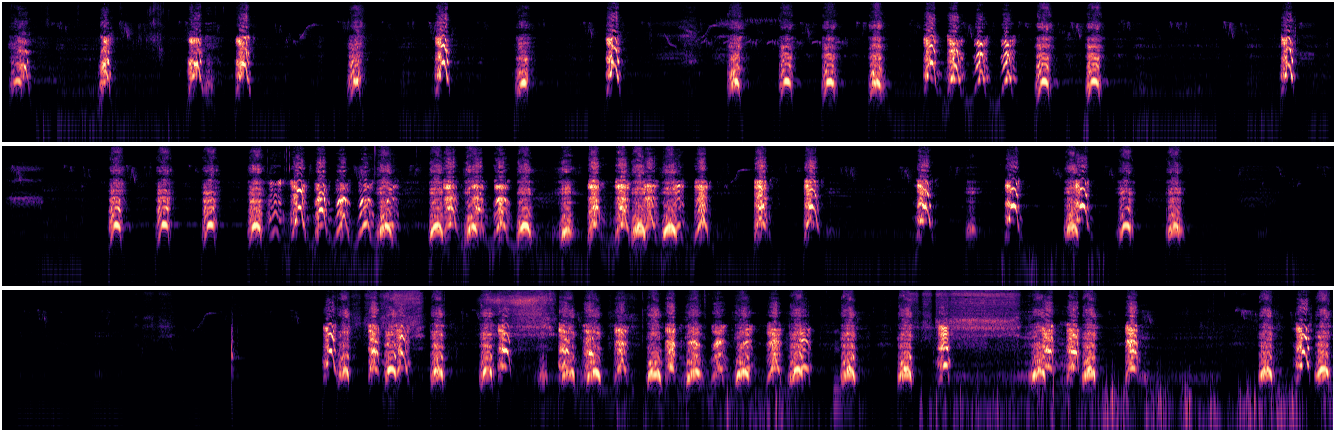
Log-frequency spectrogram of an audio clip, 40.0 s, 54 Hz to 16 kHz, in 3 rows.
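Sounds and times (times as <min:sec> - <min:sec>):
dogs barking: 0:00.0 - 0:02.7, 0:03.4 - 0:06.5, 0:07.2 - 0:11.7, 0:12.6 - 0:13.2, 0:14.4 - 0:21.6, 0:22.4 - 0:25.3, 0:29.8 - 0:39.9.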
